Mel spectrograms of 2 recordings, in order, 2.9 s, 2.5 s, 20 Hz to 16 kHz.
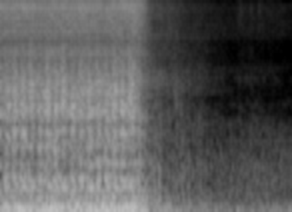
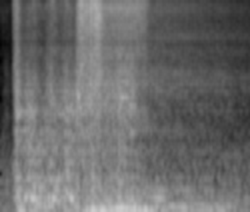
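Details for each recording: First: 1967 Cadillac hearse engine, unstarted for over a year, after top-end checks and repairs, cranked in 5-second bursts to build oil pressure before first start: two bursts of even, brisk cranking at about four beats a second, no catch; starter and compression sound healthy. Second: 1967 Cadillac hearse V8, first start, no gas tank so fuel is poured into the carburetor: it catches with a sharp burst and roars briefly, then the revs sag and fade. Hard start on a primed carb, though the engine runs.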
